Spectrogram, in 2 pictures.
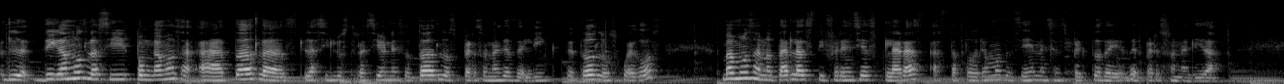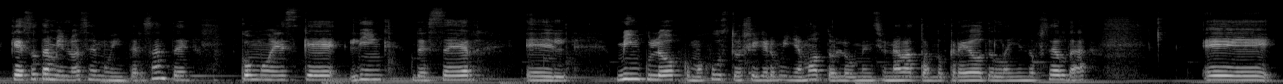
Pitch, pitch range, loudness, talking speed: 195 Hz, 180-215 Hz, -28 LUFS, 145 wpm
